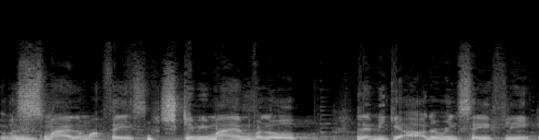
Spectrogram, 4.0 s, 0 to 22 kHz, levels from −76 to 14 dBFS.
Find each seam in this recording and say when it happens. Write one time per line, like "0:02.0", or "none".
0:01.3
